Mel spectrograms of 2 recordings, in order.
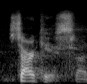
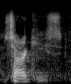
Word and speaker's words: Sarkis: How do I pronounce it? Sarkis. Sarkis.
